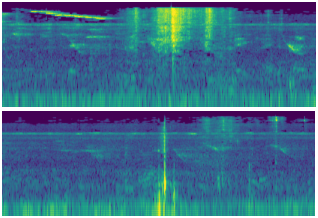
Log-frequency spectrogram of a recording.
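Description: A monkey's claws scrape on tree bark as it climbs.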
